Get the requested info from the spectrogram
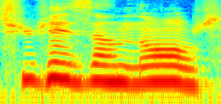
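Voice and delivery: high, slow outcry, lingering on each word. The cousin, kissing the sick woman's hands, cries out to her. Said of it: "s'écria la cousine".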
